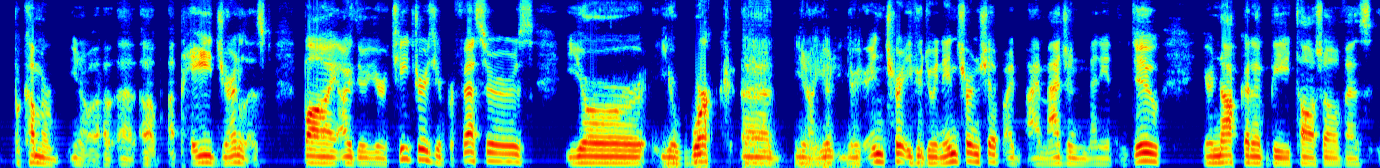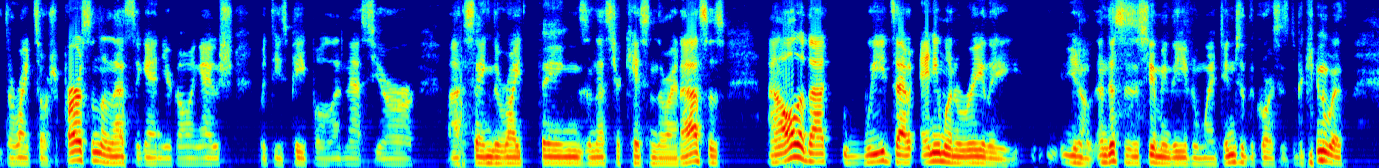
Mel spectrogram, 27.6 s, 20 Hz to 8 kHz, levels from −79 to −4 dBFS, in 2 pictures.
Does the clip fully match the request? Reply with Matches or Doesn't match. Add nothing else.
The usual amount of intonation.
Matches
